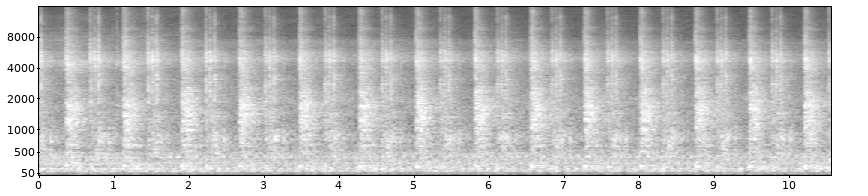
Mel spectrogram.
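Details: An enhanced external counterpulsation (ECP) machine running during treatment, with cuffs on the patient's calves and upper thighs, pressure near 300 and an augmented diastolic waveform: regular, rhythmic, heartbeat-timed whooshing air bursts about 78 per minute.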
